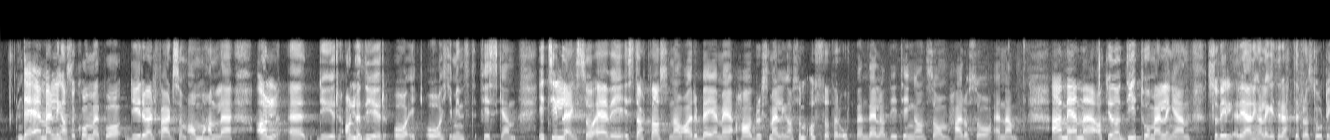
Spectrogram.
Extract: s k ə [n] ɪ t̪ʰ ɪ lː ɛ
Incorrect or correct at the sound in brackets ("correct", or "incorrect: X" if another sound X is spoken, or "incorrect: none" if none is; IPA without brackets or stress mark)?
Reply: correct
